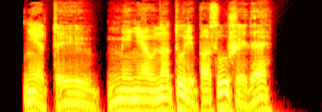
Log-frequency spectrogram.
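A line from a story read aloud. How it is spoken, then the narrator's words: Deep bass voice. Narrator (Russian): пробасил Коврига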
